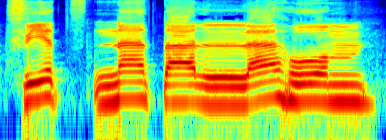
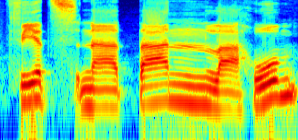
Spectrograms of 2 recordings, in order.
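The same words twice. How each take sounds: First: The n merges into a doubled l sound. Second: The n sound is heard before the l. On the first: The speaker calls it right. "dimasukkan ke huruf lamnya" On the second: The speaker calls it wrong. "tidak dibaca fitnatan lahum"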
